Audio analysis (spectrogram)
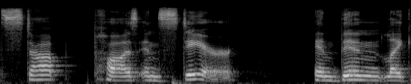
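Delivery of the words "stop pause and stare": drawn out, each beat spaced; slow deliberate. Retold or imitated. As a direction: spell out the stop, the pause, the stare slowly. Acting out people stopping to stare.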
